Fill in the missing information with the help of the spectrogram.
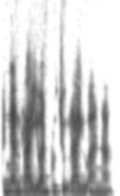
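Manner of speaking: ordinary talk, nothing marked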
